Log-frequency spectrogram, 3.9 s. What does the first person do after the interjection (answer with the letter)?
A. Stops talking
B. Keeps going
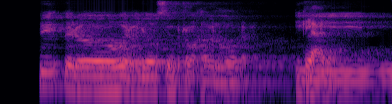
B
